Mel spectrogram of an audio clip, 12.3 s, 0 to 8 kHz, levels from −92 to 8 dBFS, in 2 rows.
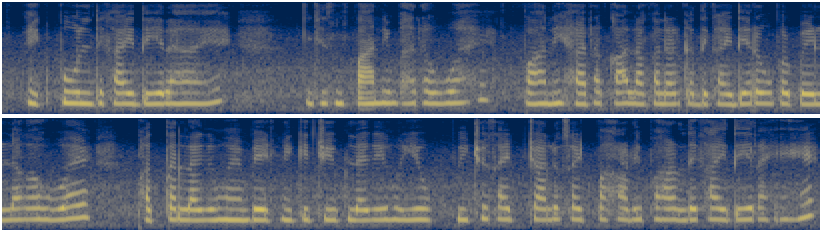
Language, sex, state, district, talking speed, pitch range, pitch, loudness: Hindi, female, Uttar Pradesh, Etah, 225 wpm, 285-300 Hz, 290 Hz, -20 LUFS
